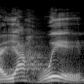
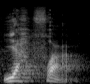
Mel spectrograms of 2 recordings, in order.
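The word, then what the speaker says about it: Yahweh: Ada yang baca Yahwe itu kalau aku tanya pakarnya katanya itu seharusnya bacanya Yahva gitu ya.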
